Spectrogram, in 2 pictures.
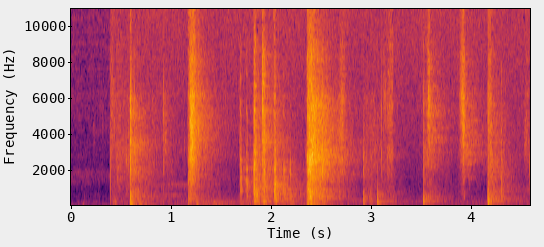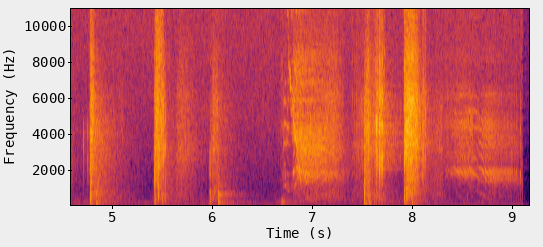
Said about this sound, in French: Sans se retourner, lui fermer la porte, il va dans la salle commune s'asseoir sur une chaise.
